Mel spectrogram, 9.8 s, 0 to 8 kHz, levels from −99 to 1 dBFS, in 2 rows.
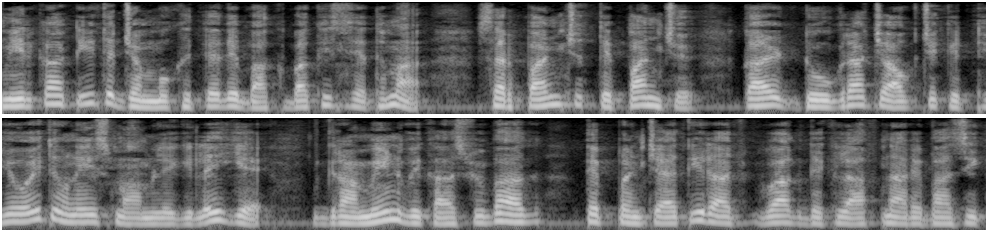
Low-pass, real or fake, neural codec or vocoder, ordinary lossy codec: none; fake; codec, 16 kHz, 16 kbps, FreqCodec, smaller model; none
